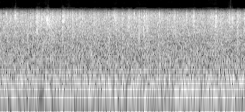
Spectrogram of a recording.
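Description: A steady, even hiss like heavy rain, with no pitch or rhythm: a rain sound effect laid under the end card.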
